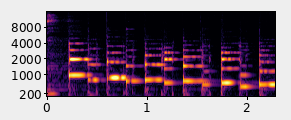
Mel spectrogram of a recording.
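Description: A digital piano playing a quick run of single notes, about seven a second, stepping down in pitch: an instrumental fill in a jazz ballad.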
